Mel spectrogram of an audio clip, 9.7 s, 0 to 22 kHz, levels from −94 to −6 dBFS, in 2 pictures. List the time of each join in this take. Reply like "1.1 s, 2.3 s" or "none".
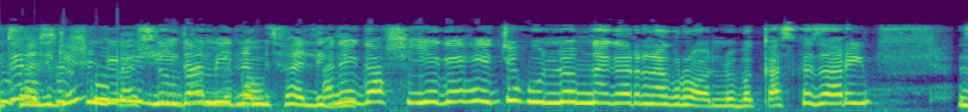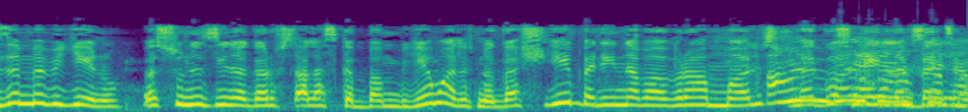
none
